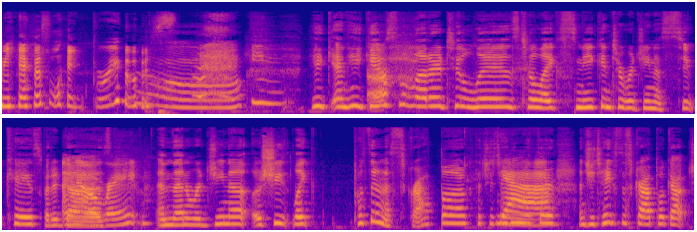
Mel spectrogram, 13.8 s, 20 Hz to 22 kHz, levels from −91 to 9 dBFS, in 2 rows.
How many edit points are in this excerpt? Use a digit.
1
